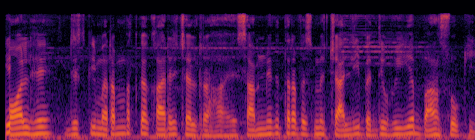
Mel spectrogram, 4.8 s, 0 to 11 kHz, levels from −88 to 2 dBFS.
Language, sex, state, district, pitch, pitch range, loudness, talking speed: Hindi, male, Andhra Pradesh, Chittoor, 140 Hz, 130-155 Hz, -31 LUFS, 240 wpm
